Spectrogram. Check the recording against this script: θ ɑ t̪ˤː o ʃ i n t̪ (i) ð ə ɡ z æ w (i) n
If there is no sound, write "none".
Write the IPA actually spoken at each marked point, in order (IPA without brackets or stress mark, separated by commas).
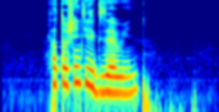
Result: i, i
